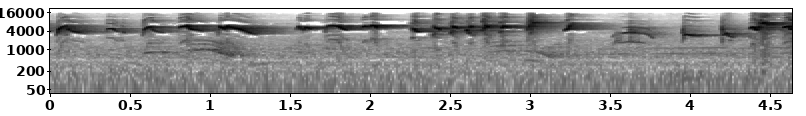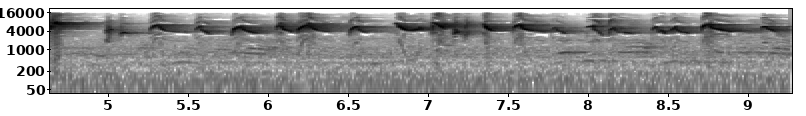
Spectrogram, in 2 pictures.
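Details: Oriental white-eye in a cage, entered in an online singing contest from West Kalimantan, Indonesia, pours out a long, dense chatter of shrill chirps and falling whistled notes, briefly pausing once before resuming.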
